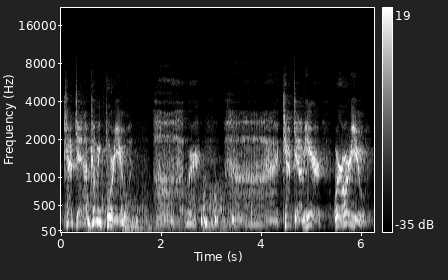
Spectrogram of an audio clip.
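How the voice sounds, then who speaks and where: A man playing a proud, boastful alien warrior sidekick in a sci-fi audio drama, with a gravelly voice and bombastic, earnest delivery. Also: sits low, very animated, slow, bright, forceful tone, pitched below the performer's own voice, heavily acted. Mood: alarmed. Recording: echoey cave-like reverb.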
